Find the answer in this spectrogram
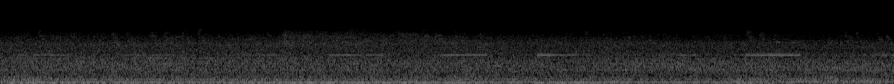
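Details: A truck's steady engine rumble with repeated reversing beeps in an urban setting; no animal is heard.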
